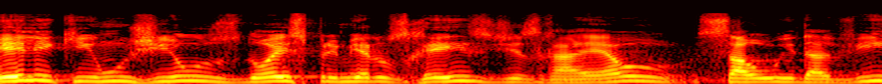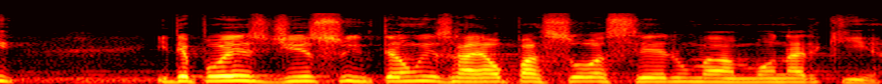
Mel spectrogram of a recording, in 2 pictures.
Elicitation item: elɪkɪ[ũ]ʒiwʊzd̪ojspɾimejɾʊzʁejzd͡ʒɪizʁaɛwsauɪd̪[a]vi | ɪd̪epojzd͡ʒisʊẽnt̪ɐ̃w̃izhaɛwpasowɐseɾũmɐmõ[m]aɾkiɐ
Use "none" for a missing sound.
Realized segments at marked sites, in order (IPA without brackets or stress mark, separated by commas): ũ, a, n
